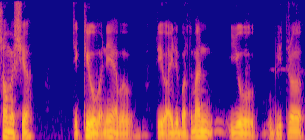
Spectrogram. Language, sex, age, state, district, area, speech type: Nepali, male, 60+, West Bengal, Darjeeling, rural, spontaneous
